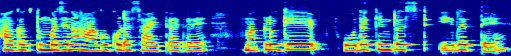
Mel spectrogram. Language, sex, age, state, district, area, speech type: Kannada, female, 18-30, Karnataka, Shimoga, rural, spontaneous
